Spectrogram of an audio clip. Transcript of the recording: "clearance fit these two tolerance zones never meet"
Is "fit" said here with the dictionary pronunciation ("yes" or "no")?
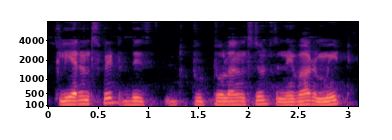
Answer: no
